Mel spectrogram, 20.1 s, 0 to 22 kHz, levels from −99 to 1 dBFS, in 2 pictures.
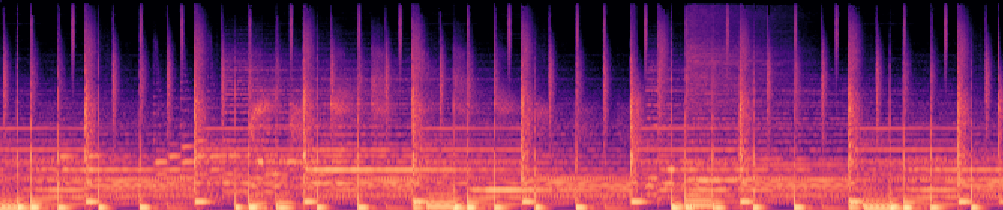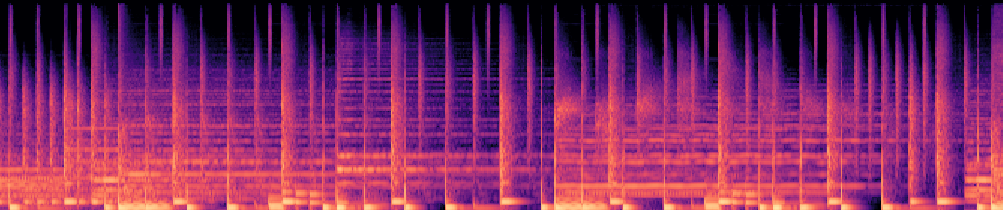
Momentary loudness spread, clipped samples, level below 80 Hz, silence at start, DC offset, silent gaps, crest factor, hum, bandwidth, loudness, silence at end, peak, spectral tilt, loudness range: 6 LU; under 0.1%; -18 dBFS; 0 s; under 0.1%; none; 14 dB; none; 15 kHz; -17 LUFS; 0 s; -2 dBFS; -6.5 dB/octave; 2 LU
